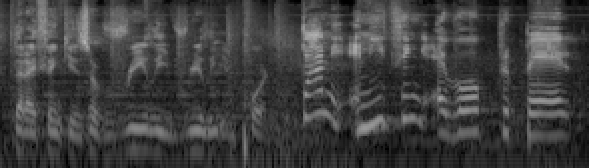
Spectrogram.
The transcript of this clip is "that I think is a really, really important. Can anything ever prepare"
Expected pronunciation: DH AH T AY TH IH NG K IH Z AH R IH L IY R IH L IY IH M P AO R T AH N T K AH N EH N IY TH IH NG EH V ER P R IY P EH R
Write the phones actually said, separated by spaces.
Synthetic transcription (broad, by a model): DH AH T AY TH IH NG K IH Z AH R IH L IY R IH L IY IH M P AO R T N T K AH N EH N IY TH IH NG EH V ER P R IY P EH R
